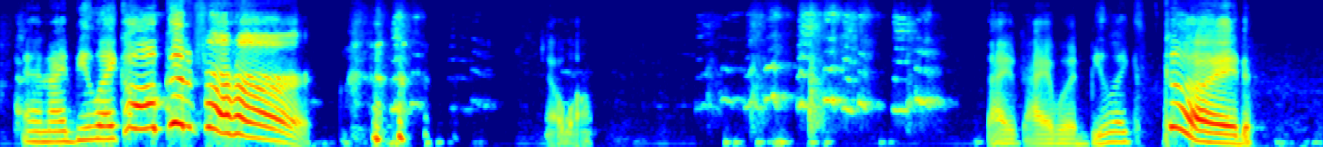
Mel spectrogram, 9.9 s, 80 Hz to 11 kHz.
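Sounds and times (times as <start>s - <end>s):
speech: 0.2s - 3.1s, 4.1s - 4.5s, 7.4s - 9.5s
dogs growling and whimpering: 5.2s - 7.2s.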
